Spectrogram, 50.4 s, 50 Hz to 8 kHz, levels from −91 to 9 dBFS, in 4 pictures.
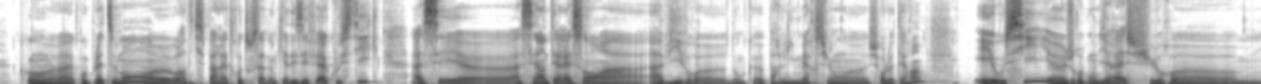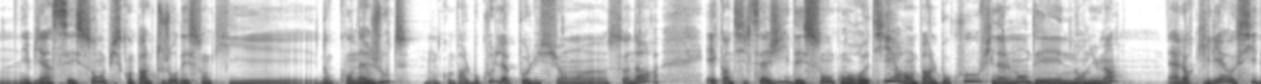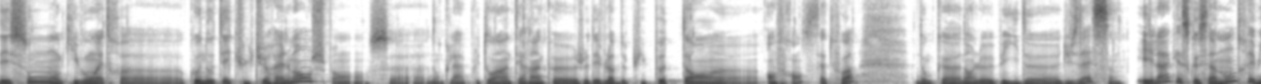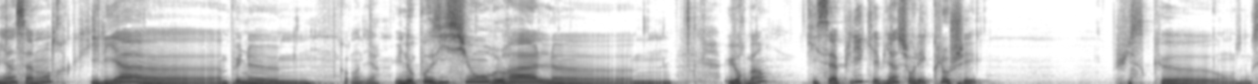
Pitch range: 185-225 Hz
